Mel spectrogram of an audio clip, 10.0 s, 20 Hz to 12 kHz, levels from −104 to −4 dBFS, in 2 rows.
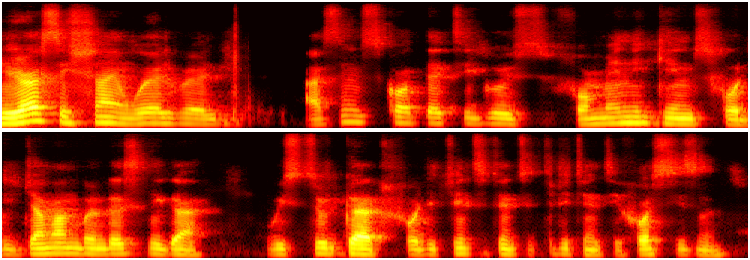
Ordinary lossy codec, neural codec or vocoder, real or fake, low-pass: none; codec, 24 kHz, 1.2 kbps, DualCodec; fake; none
